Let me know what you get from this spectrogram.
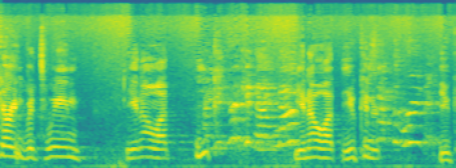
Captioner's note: laughter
